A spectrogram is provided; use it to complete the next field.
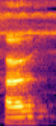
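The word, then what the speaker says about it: ὁ: So the whole here, you have what's called a rough breather over the top, not to be confused with something going the opposite direction.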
